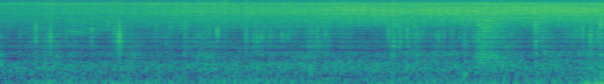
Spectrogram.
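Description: Footsteps crunching on a trail of dry leaves and gravel, with scattered irregular clicks over a steady hiss that grows gradually louder.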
